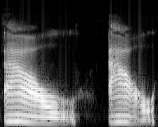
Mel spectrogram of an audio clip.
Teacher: The vowel is ow. So you have to start with a and move to oo.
